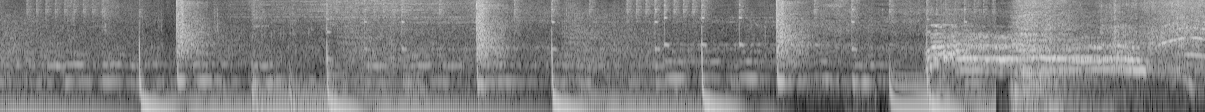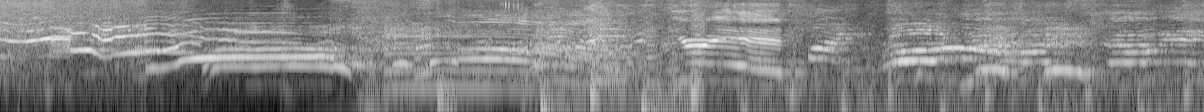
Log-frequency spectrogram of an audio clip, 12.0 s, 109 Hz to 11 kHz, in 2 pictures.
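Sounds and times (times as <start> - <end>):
electronic music with bass drop: 0.0 - 6.0
water splashing and sloshing: 1.5 - 10.4
high sliding shrieks: 4.7 - 7.9.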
